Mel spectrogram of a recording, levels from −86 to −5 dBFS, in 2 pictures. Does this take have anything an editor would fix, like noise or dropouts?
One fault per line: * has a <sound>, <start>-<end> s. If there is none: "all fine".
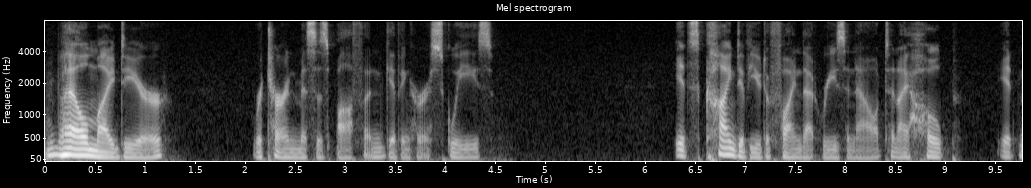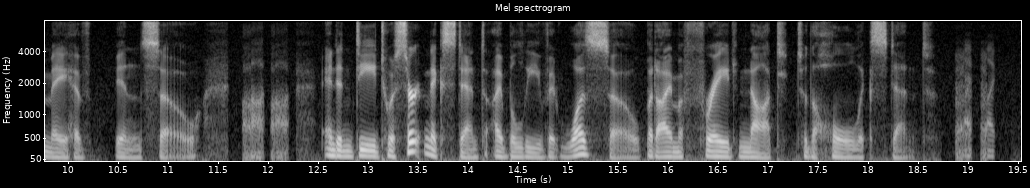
* has a laugh, 11.7-12.2 s
* has a laugh, 18.9-19.3 s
